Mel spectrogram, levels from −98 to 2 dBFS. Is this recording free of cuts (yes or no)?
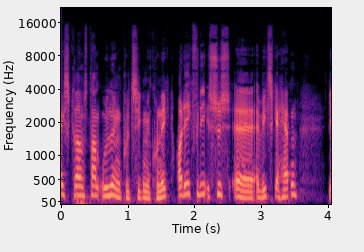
no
